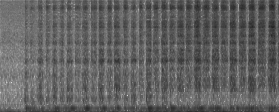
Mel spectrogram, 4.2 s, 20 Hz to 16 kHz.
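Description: An orange colored pencil rubs and scratches back and forth along a strip of the closed lid of a small, hollow, unfinished light-wood coffin-shaped box while coloring. The result is a steady run of quick, slightly uneven scratchy strokes, with bright grainy rasps over a low, hollow body tone near 145 Hz.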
